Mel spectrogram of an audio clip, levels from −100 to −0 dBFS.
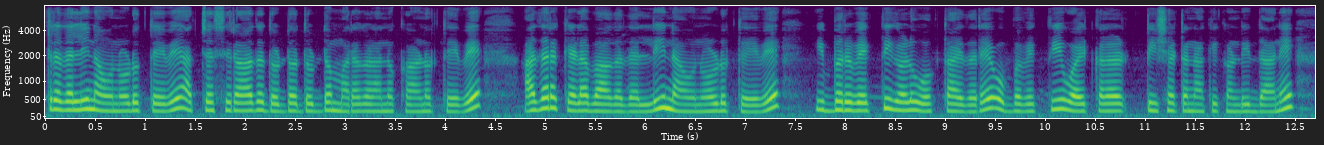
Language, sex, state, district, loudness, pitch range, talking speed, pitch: Kannada, female, Karnataka, Shimoga, -22 LUFS, 190-225 Hz, 120 wpm, 200 Hz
